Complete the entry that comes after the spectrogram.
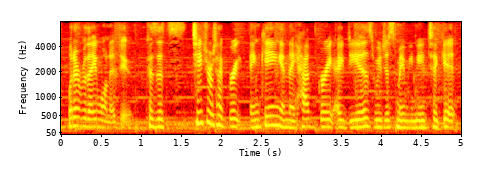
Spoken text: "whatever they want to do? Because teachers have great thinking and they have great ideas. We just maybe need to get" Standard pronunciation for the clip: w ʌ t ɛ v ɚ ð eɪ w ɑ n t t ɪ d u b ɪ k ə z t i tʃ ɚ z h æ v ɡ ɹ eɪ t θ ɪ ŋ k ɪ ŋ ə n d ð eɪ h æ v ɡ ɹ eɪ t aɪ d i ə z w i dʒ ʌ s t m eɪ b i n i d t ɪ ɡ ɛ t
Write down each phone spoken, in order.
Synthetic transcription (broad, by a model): w ʌ t ɛ v ɚ ð eɪ w ɑ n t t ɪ d u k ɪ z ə s t i tʃ ɚ z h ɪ v ɡ ɹ eɪ t θ ɪ ŋ k ɪ ŋ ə n ð eɪ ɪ v ɡ ɹ eɪ t aɪ d i ə z w i dʒ ʌ s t m eɪ b i n i d t ɪ ɡ ɛ t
